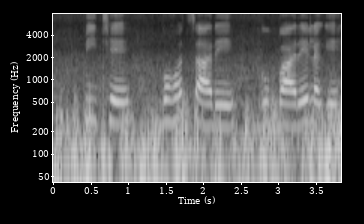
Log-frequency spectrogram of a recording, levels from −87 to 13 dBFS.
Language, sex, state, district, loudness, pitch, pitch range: Hindi, female, Haryana, Jhajjar, -16 LUFS, 245 Hz, 235-270 Hz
